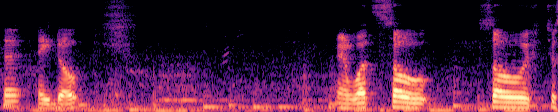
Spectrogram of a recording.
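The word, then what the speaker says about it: hej då: You would pronounce it like hey do. You would pronounce it like hey do. Oh, the to say goodbye. Hey do. Hey do. Not hedge da.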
